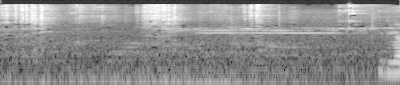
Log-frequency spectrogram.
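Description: Large tailor's shears snipping through cotton fabric: a few crisp cuts with the metal blades clicking, over a steady low hum.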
